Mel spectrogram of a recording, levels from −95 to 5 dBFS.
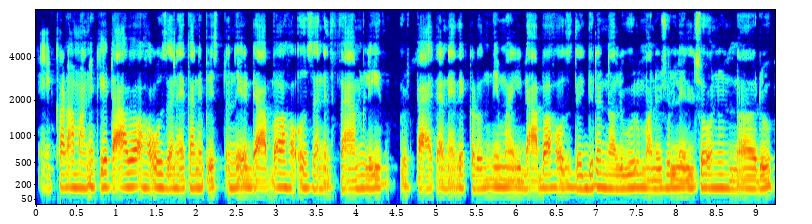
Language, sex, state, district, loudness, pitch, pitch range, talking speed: Telugu, female, Andhra Pradesh, Sri Satya Sai, -17 LUFS, 85 Hz, 80-85 Hz, 145 wpm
